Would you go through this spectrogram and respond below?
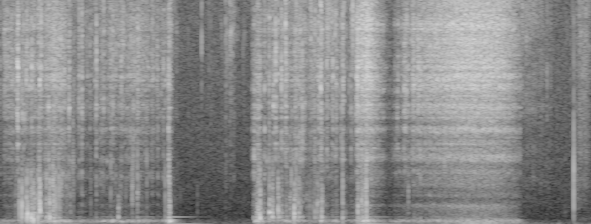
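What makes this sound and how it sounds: Fingertips and long nails are rubbed and strummed through the white and turquoise nylon bristles of a long plastic bottle-cleaning brush on a twisted wire. The result is dense, soft, scratchy crackling and flicking bursts with a low, muffled body. Brief quiet gaps come in the middle and near the end, and a single sharp flick sounds just before it stops.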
